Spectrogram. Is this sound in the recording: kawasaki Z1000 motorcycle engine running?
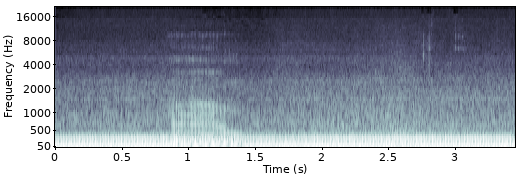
yes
